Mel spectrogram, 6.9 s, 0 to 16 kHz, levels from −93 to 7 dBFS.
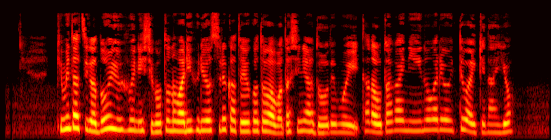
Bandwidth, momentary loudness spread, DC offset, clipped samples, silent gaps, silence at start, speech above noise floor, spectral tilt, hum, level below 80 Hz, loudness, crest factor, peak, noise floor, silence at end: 11.5 kHz; 11 LU; under 0.1%; under 0.1%; none; 0.7 s; 35 dB; -4 dB/octave; none; -82 dBFS; -27 LUFS; 20 dB; -8 dBFS; -61 dBFS; 0.5 s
